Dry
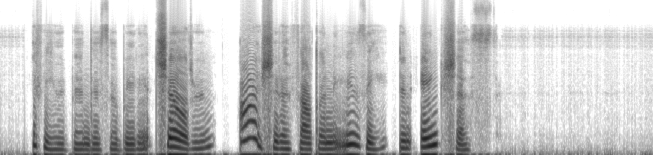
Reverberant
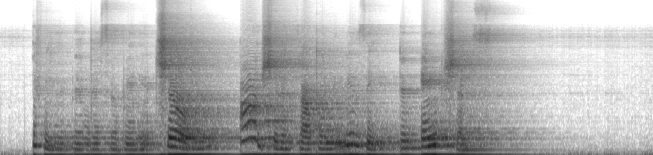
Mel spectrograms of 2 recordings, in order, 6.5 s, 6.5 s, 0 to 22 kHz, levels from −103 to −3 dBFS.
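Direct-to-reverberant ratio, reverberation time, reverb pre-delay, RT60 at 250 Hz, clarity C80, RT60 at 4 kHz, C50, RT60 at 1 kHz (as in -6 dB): 1.5 dB, 1.5 s, 7 ms, 1.5 s, 6.0 dB, 1.4 s, 4.0 dB, 1.5 s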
